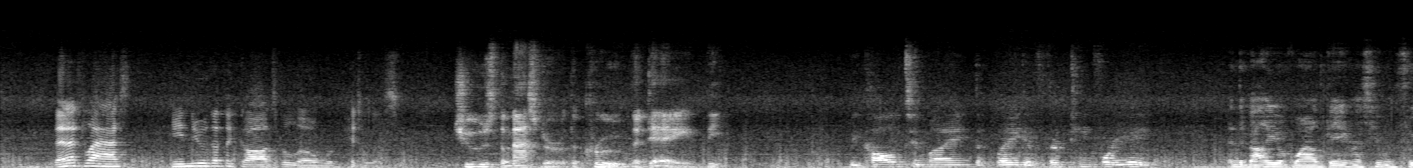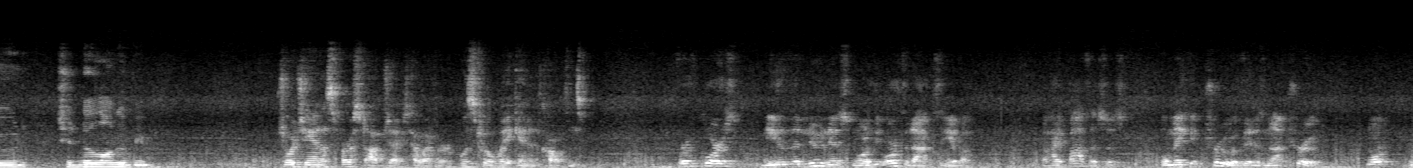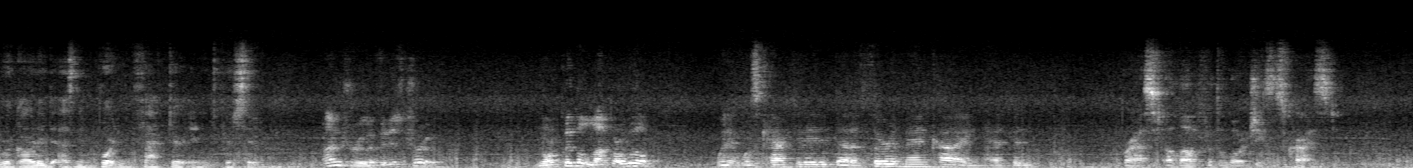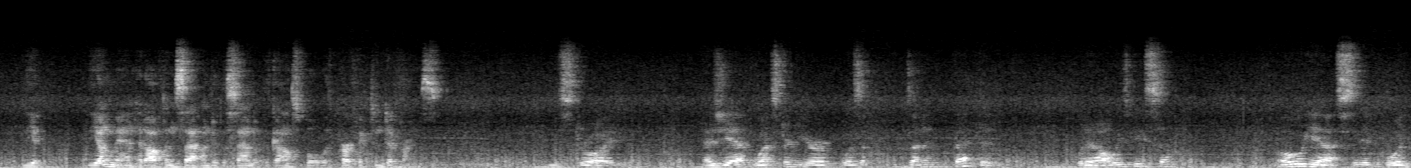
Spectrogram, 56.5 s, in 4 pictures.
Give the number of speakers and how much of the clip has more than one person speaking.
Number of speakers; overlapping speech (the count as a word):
six, no overlap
